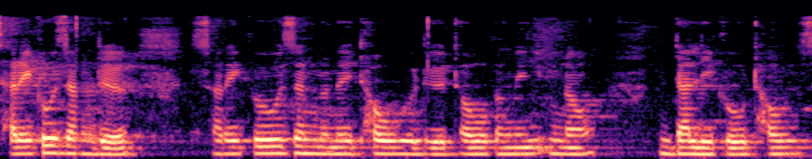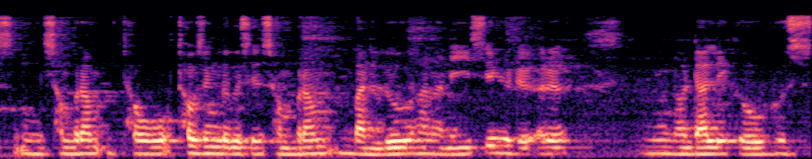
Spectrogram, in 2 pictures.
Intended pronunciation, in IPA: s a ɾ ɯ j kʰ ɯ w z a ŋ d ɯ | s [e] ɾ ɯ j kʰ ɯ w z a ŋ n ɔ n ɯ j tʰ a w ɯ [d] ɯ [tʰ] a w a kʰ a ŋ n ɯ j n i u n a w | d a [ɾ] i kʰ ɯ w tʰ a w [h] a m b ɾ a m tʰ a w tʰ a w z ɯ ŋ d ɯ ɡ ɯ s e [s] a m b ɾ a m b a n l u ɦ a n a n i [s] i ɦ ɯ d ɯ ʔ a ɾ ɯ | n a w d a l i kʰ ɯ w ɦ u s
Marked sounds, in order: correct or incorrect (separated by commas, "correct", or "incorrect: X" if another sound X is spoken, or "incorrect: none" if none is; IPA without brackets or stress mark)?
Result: incorrect: a, correct, correct, incorrect: l, incorrect: s, correct, correct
